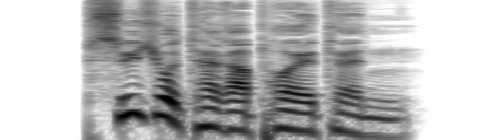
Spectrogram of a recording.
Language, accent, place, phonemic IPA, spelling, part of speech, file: German, Germany, Berlin, /ˈpsyːçoterapɔɪ̯tɪn/, Psychotherapeutin, noun, De-Psychotherapeutin.ogg
- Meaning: psychotherapist (female)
